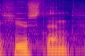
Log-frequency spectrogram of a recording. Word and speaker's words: Houston: And you're probably saying, why don't I say Houston? But believe it or not, in our neck of the woods, they pronounce the street Houston.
